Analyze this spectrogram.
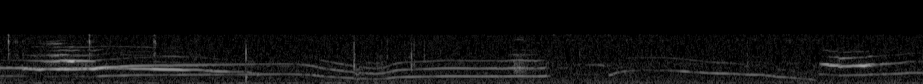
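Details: An angry domestic cat gives long, drawn-out wavering yowls, rising and falling in pitch, sliding down into a low moan near the middle and breaking off, with a shorter yowl starting again at the end; a few faint clicks.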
